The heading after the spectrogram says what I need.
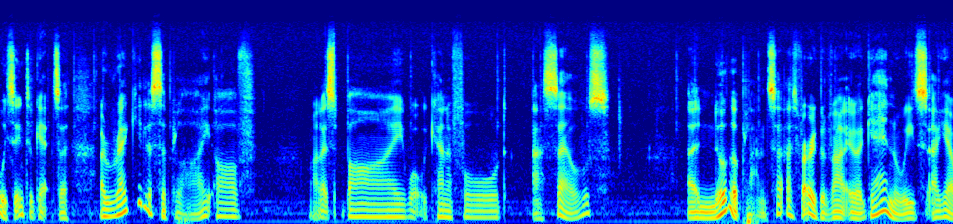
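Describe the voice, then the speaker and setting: Very deep-voiced, soft-spoken man. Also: vocal fry. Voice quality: quiet voice. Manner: rambling, self-correcting, muttering asides. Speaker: gaming channel host. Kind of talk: casual gameplay commentary.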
